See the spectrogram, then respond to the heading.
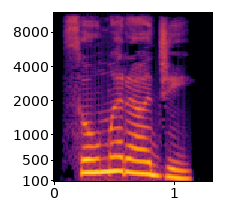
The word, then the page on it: ಸೋಮರಾಜಿ: sōma rāji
